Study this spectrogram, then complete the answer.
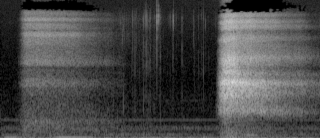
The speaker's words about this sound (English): I'm going to ask you to take a big breath in and exhale all the way.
